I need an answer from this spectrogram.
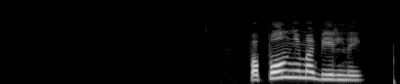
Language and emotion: Russian, neutral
